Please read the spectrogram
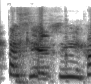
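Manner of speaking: put-on very high, loud kid voice through giggles; giggly toddler voice. Dad imitating his toddler's playful fake blindness, very high giggly voice. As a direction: squeal it like a toddler in on the joke. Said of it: "he just starts laughing".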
